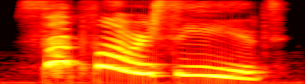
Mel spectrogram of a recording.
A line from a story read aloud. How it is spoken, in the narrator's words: he cries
